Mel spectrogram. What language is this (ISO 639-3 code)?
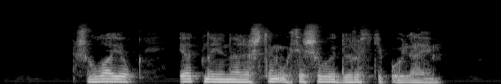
bak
